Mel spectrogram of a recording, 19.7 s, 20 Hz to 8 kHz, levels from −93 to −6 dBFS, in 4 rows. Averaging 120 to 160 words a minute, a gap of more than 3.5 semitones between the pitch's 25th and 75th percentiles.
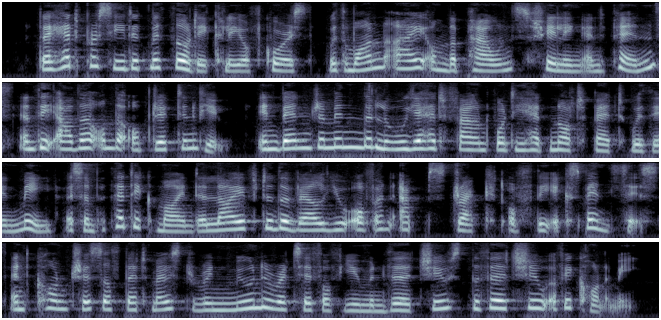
No: average, 190 wpm; average, 4.2 semitones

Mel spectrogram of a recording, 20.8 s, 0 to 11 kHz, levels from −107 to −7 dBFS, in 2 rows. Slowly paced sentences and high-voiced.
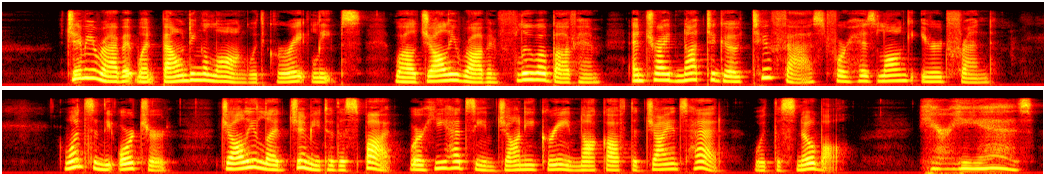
No: average, 155 wpm; high, 195 Hz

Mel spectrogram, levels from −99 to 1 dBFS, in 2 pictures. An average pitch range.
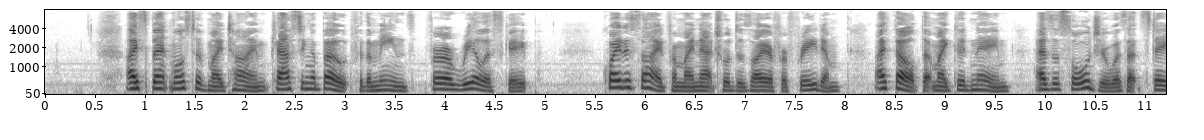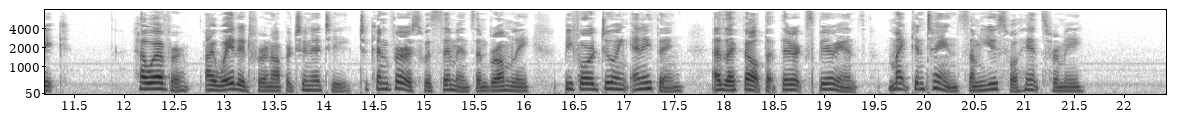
No: wide, 6.2 semitones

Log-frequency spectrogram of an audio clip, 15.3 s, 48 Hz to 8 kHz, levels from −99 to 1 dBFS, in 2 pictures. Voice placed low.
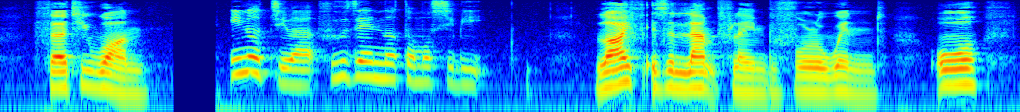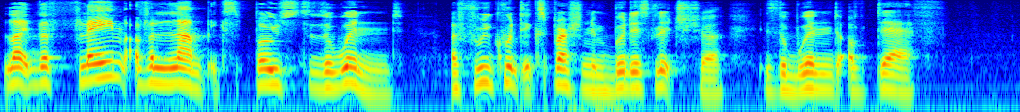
No: medium, 155 Hz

